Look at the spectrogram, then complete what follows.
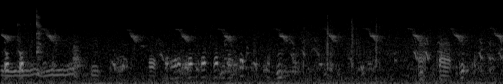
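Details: Flock of hens clucking, with overlapping short chattering clucks and a few higher squawks throughout, fairly quiet against steady background noise.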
